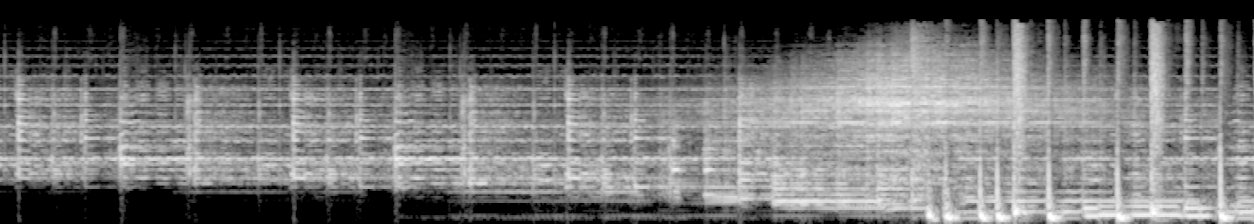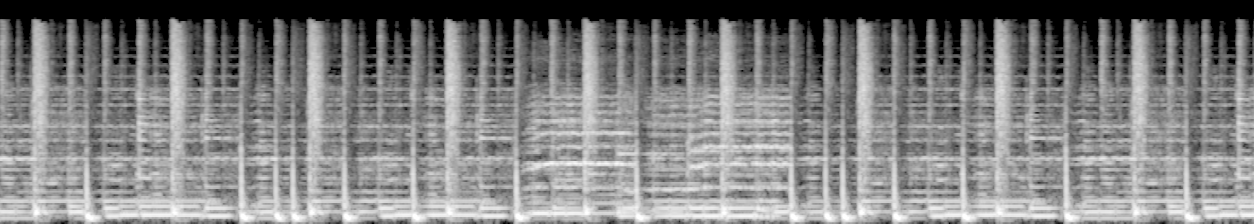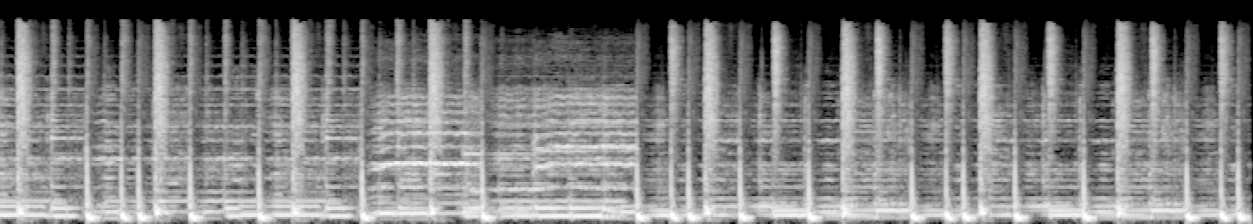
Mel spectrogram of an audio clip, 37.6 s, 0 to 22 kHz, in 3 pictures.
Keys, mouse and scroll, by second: 0.0-0.5 scroll down 1, 0.5-1.5 middle drag, 1.5 scroll down 1, 2.5-5.9 middle drag, 7.0-8.1 shift+middle drag, 8.1 shift+a, 23.9-25.6 shift+middle drag, 27.3 s, 33.1-33.8 scroll up 4, 34.2-36.8 shift+middle drag.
